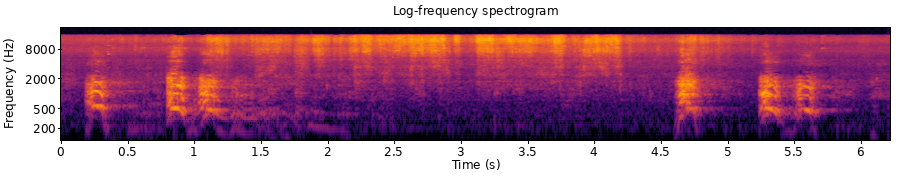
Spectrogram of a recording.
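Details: A dog named Remy, seeing and chasing a garden sprinkler for the first time, barks in two quick pairs a few seconds apart, with faint spraying water and a person's voice in the background.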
